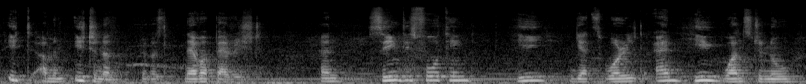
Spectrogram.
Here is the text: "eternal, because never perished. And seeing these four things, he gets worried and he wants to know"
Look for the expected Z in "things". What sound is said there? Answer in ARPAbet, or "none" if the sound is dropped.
none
